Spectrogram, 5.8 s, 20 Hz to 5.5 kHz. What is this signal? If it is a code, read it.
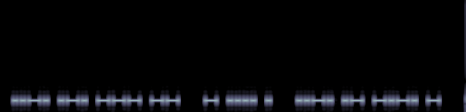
Morse code, heard as a keyed tone, about 25 wpm, 600 Hz. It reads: FROM THE FACT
